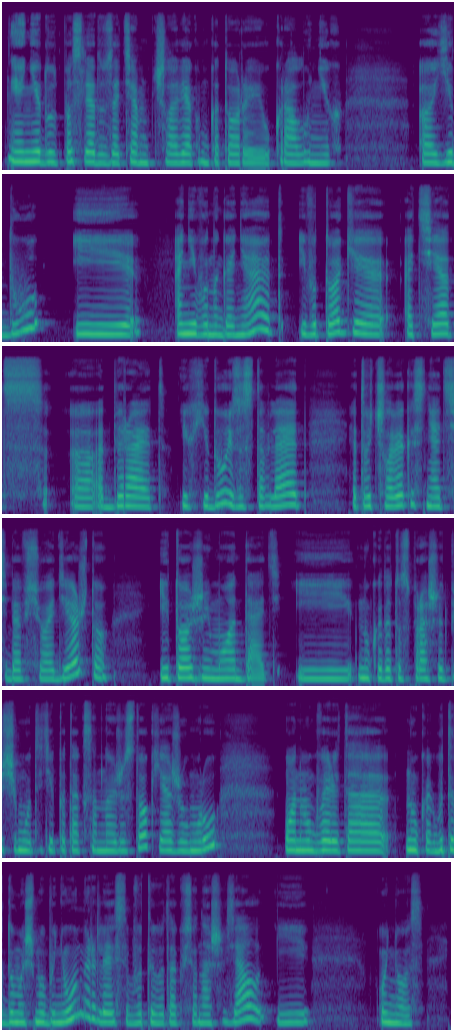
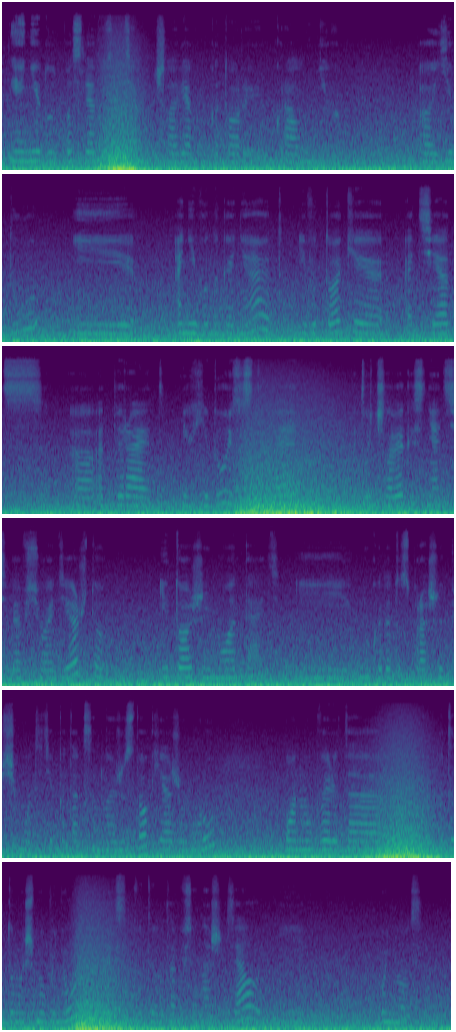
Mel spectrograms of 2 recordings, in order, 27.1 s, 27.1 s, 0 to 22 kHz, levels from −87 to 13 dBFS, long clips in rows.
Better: first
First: none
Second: wind noise on the microphone; heavy; 4 dB above the speech

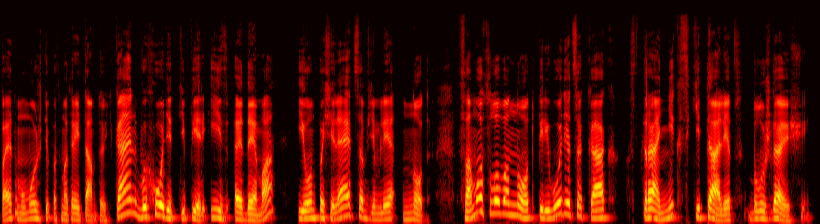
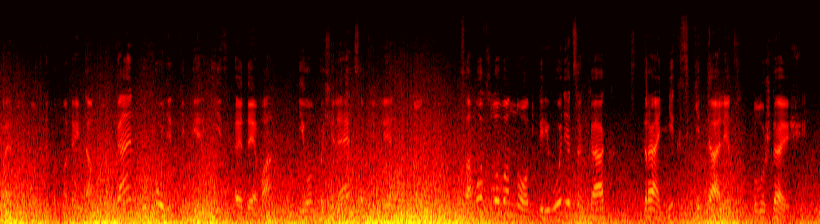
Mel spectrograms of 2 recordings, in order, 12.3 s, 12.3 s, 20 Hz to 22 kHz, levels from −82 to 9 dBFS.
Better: first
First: none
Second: wind noise on the microphone; heavy; 1 dB above the speech

